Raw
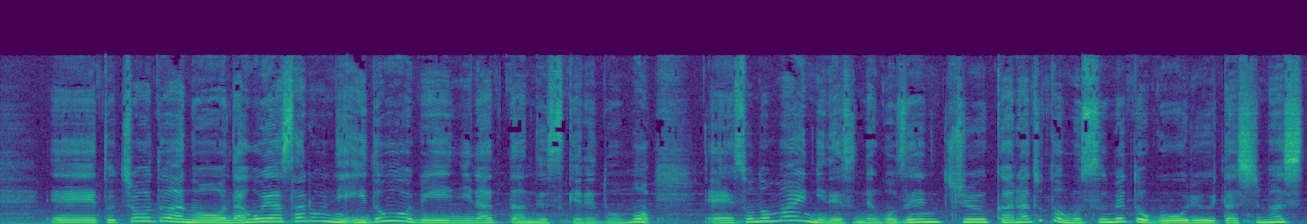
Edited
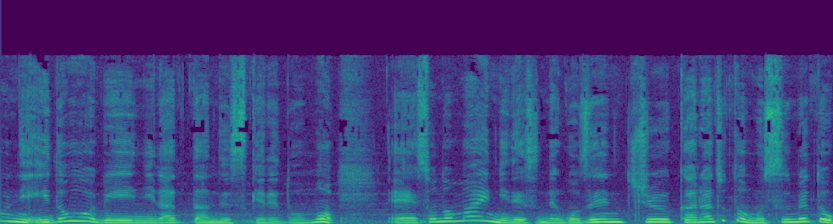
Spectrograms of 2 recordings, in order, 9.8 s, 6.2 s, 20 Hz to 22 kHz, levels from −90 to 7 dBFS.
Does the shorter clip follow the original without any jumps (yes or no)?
yes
